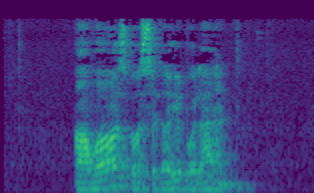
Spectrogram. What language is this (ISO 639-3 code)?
fas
